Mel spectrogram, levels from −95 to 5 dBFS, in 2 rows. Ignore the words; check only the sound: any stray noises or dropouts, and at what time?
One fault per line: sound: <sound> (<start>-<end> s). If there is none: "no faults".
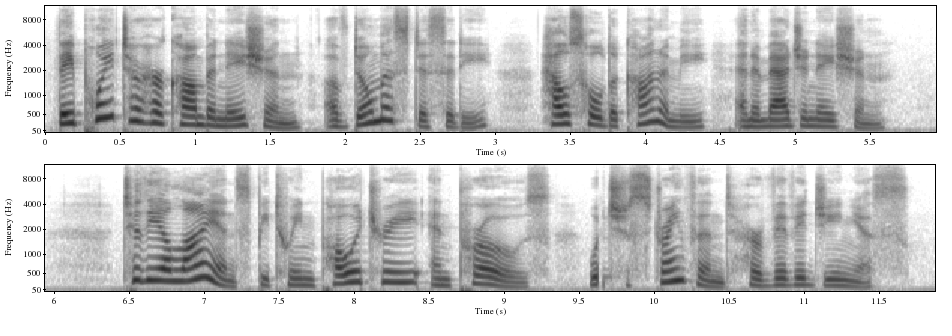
sound: dropout (9.6-9.7 s)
